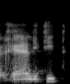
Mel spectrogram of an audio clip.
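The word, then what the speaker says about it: Realität: Pues, viene, en alemán existe también la otra palabra escrita con diéresis, realitat, que creo que se pronuncia realitit, no es la que usa Hegel, usa esta otra para referirse al mundo humano.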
